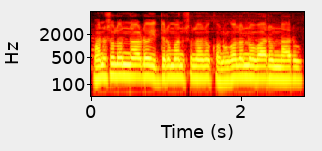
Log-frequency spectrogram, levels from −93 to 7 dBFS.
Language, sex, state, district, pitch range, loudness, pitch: Telugu, male, Andhra Pradesh, Manyam, 150-160 Hz, -13 LUFS, 155 Hz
